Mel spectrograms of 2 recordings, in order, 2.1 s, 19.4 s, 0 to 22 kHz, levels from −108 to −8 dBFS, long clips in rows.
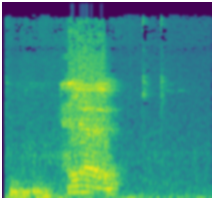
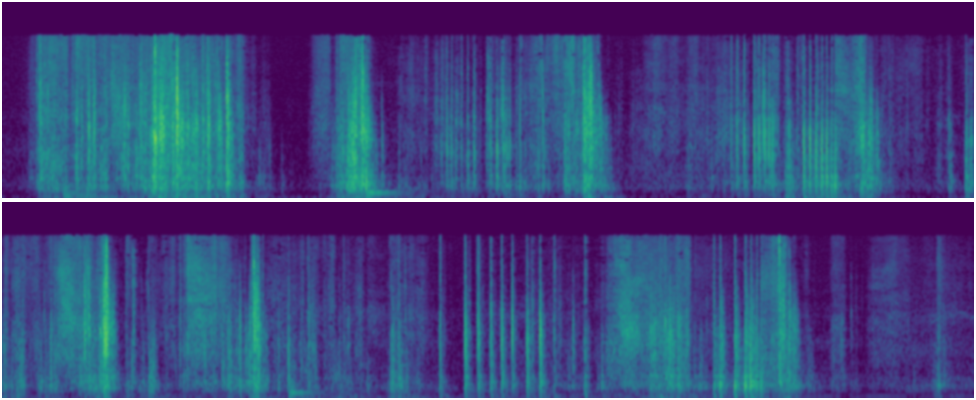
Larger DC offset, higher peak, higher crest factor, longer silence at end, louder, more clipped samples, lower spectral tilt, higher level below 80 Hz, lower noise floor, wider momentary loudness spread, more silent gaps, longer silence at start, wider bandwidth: neither; about the same, 0 dBFS vs -2 dBFS; second, 14 dB vs 40 dB; second, 0.1 s vs 0.35 s; first, -9 LUFS vs -36 LUFS; neither; first, -3 dB/octave vs 0 dB/octave; first, -28 dBFS vs -72 dBFS; second, -35 dBFS vs -77 dBFS; second, 23 LU vs 26 LU; neither; second, 0.05 s vs 0.35 s; first, 17.5 kHz vs 11.5 kHz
